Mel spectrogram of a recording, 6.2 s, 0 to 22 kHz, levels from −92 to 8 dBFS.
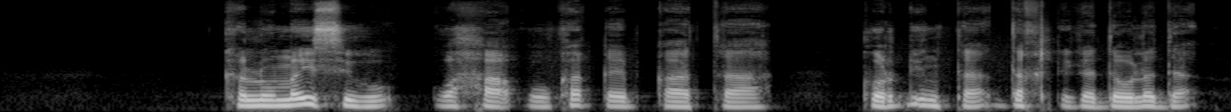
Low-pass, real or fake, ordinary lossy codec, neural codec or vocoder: none; fake; none; vocoder, 44.1 kHz, 128 mel bands, Pupu-Vocoder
